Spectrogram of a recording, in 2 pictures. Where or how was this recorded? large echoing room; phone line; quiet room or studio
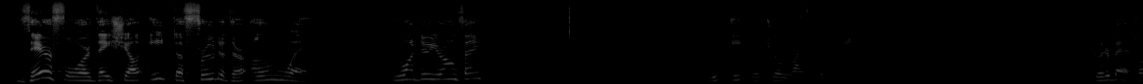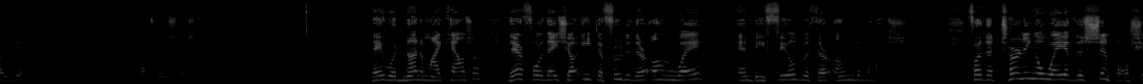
large echoing room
